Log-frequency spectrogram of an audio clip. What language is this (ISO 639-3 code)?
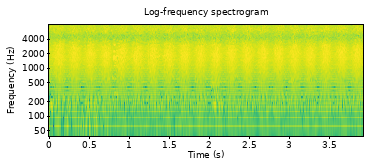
swe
